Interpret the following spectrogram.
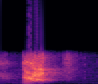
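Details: A single loud, short bark from Guiness, a Shepherd Chow mix puppy found in the road in Joshua Tree. A faint steady hum sits underneath.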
